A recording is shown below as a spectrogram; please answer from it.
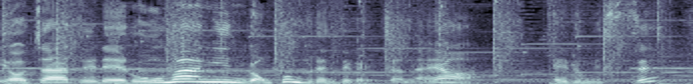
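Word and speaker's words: Hermès: 에르메스. 근데 에르메스를 누군가가 헤르메스 이렇게 발음하면 저 사람 발음 왜 저래? 이렇게 말씀하시잖아요. 그런 것처럼 에르메스의 H를 히읗이 아닌 이응으로 발음하는 것처럼 위블로도 위블로로 발음을 해야 돼요.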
